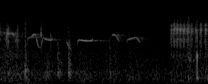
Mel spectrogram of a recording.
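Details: White-browed Scrub Robin alarm calling at 6:30 AM on July 12, 2016, probably at a nearby Pearl-spotted Owl: thin, high whistled notes slurring up and down, then a harsh buzzy rattle, over faint outdoor hiss.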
